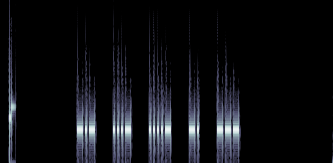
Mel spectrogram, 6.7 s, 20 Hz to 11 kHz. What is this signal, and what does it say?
Morse code, heard as a keyed tone, about 32 wpm, spaced as for 17 wpm, 700 Hz. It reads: KV4NO
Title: USA Call Signs - 5 Characters - 3x Character Spacing - 30wpm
